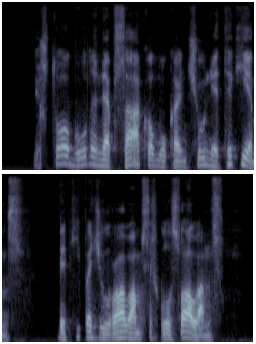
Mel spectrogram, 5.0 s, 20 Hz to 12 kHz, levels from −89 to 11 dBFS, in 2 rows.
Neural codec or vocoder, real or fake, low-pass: codec, 24 kHz, 3 kbps, HILCodec; fake; 10.8 kHz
